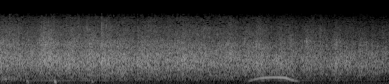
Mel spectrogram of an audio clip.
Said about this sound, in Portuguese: Então, pode aplaudir Jesus, que ele faz tudo isso.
